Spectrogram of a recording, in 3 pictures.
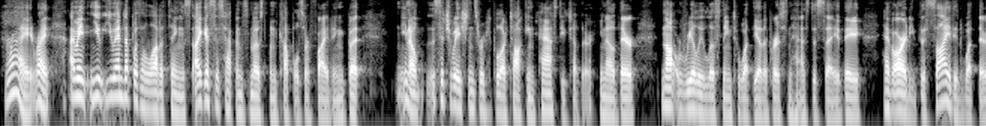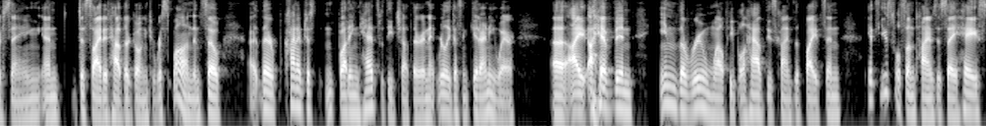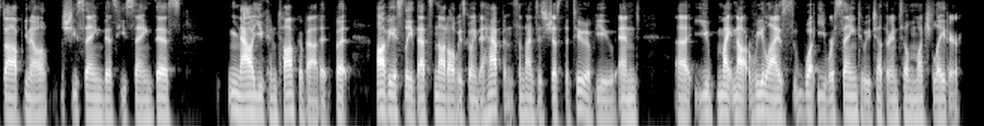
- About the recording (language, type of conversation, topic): English, unstructured, What does a healthy relationship look like to you?
- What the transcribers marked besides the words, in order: other background noise; laughing while speaking: "I"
